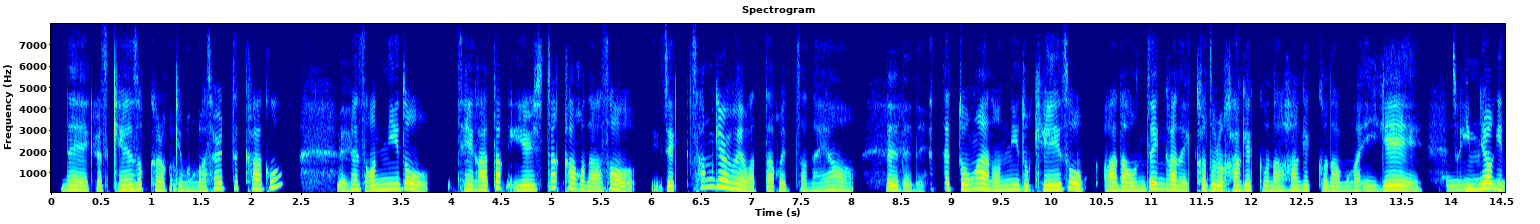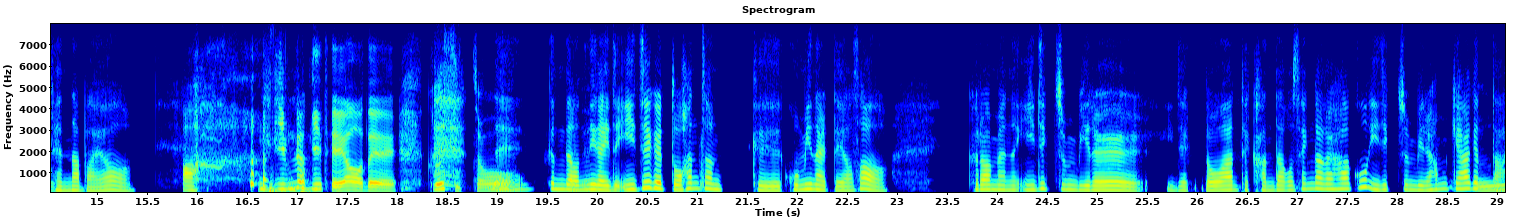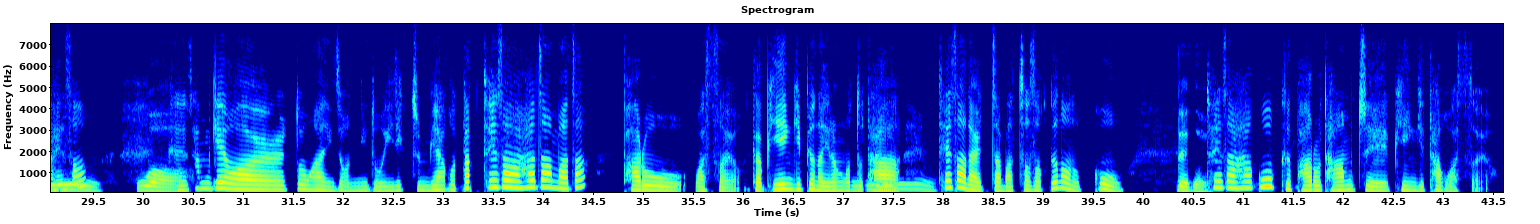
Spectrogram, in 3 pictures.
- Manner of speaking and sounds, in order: laugh; laughing while speaking: "아"; laugh
- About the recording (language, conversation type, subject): Korean, podcast, 가장 기억에 남는 여행 경험은 무엇인가요?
